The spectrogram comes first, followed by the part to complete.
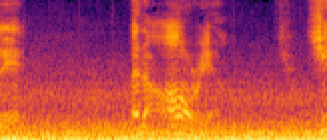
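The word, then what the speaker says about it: Ariya: nice lady actually but she pronounced the car orya and I did think to myself is she getting it wrong or have have Nissan now decided that that's how you should say that name of the car because you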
